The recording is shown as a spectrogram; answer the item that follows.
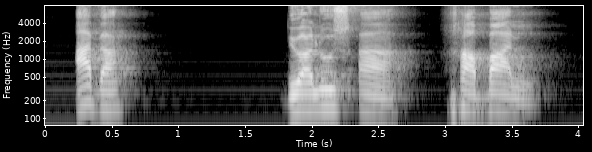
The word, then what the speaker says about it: Jabal: Ada dio a luz a Jabal. pronuncian Yabal, quien fue el primero de los que crían animales y viven en carpas.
